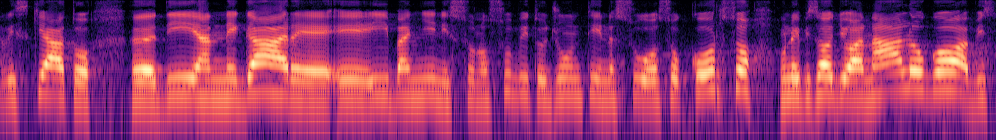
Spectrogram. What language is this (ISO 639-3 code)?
ita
